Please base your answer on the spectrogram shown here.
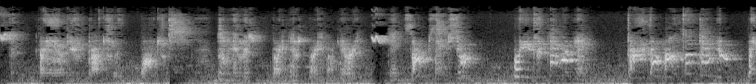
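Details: Chatty male pet budgerigar mimicking speech: fast, raspy, high-pitched babble of word-like syllables with sharp squeaky notes, running continuously throughout.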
